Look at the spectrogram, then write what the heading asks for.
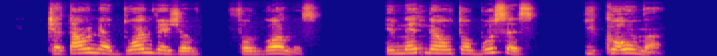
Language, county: Lithuanian, Vilnius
